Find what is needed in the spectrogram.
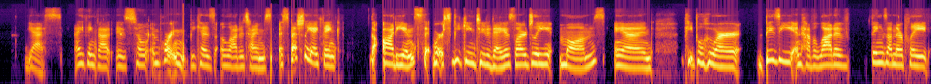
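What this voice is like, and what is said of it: Hoarse, strained voice. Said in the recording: “my voice is so bad, you guys... I've got laryngitis”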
